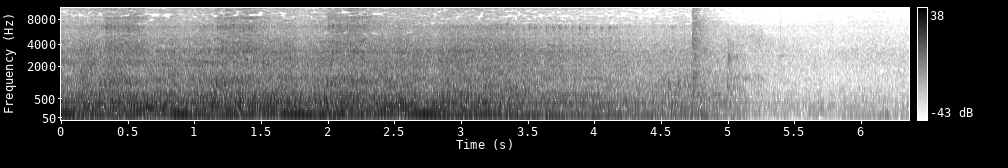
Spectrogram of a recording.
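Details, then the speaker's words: 2021 Honda Beat scooter after a manual ECU reset, EOT sensor reset and altitude mode setting: the engine picks up cleanly on the throttle, holds, then falls back smoothly to quiet; normal throttle response. "Okay we pull gas disposable contact these guys are already responsive back guys"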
